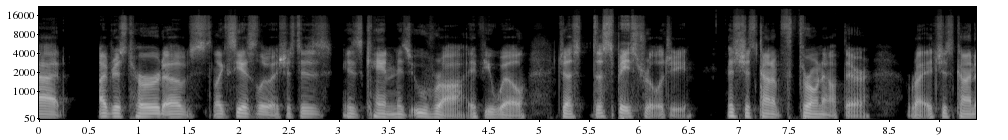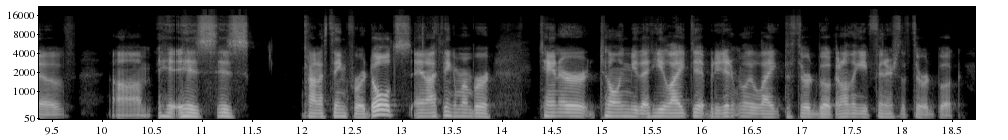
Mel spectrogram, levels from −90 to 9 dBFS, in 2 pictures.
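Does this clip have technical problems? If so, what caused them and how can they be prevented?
Yes. Two brief patches of lost packets rebuilt from error correction occur, 10.19–10.33 s (after "just kind of", before "his his kind of") and 13.29–13.43 s (before "I remember"). Each covers about 80 ms, which points to four lost packets, played from the low-bitrate copies carried in the following packets. Unlike concealment, nothing drops out or smears into a repeated buzz. The speech simply turns rougher and noisier. Reducing network loss, or raising the error-correction bitrate, prevents this.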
